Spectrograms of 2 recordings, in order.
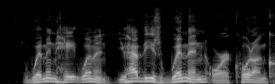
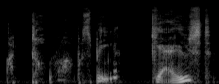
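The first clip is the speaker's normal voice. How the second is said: unvoiced, scandalised whisper; 11 dB quieter than usual. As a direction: whisper it like gossip. Whispered mock in accent.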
